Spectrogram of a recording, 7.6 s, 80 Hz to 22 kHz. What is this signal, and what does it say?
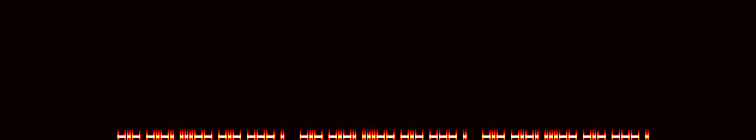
Morse code, heard as a keyed tone, about 50 wpm, 700 Hz. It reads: KC3KOE KC3KOE KC3KOE
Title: USA Call Signs Repeated 3x 50wpm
